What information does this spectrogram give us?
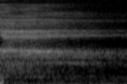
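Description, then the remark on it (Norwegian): A soft, steady breath out through the mouth lasts about two seconds, a gentle airy whoosh with no talking over it. “Så pust dypt inn gjennom nesen og ut gjennom munnen.”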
